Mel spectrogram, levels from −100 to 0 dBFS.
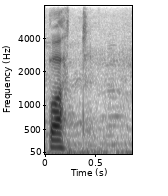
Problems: constant background noise, continuous background conversations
